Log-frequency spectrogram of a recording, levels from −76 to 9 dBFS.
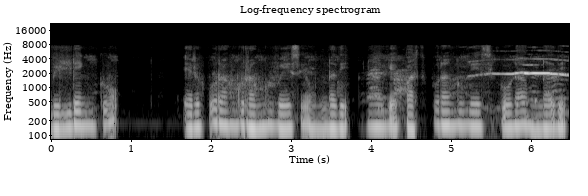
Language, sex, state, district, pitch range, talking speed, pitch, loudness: Telugu, male, Telangana, Mahabubabad, 140-155 Hz, 130 wpm, 150 Hz, -16 LUFS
